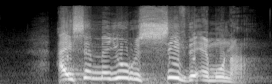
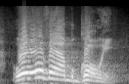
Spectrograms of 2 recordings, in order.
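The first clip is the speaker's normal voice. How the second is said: ordinary delivery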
